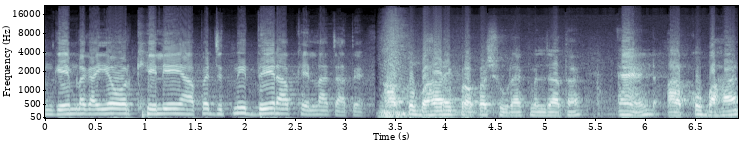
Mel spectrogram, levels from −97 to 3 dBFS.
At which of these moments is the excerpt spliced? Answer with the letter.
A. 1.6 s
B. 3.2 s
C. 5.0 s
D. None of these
B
